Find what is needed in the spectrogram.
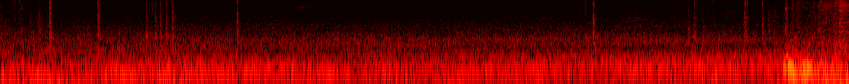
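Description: Steady road and engine noise heard from inside a moving car's cabin, with a few faint clicks and a short, louder bump just at the end.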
